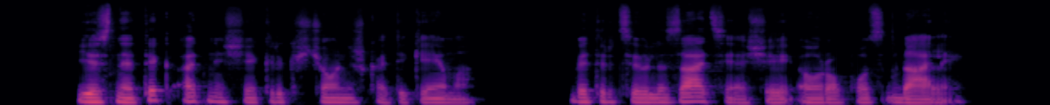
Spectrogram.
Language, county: Lithuanian, Marijampolė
